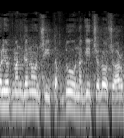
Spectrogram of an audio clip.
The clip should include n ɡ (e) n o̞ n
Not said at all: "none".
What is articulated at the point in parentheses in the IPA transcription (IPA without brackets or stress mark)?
a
